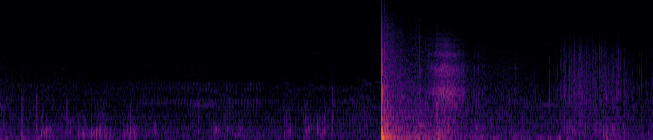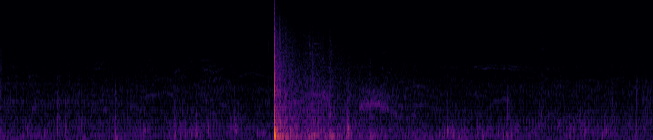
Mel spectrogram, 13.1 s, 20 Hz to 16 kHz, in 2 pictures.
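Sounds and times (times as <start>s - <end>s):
firework bang: 3.8s - 5.4s
firework hiss and crackle: 3.8s - 6.5s.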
